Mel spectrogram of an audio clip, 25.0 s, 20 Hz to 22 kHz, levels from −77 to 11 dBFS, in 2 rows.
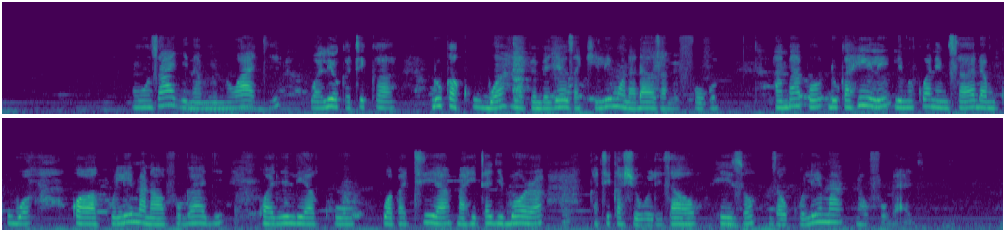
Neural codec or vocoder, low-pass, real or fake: none; 7.2 kHz; real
